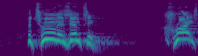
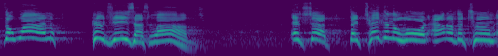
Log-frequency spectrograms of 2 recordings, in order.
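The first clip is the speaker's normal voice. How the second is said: preaching at full force; 5 semitones higher than usual. Acted. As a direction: preach it out to the whole hall. Preacher reading Gospel aloud.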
